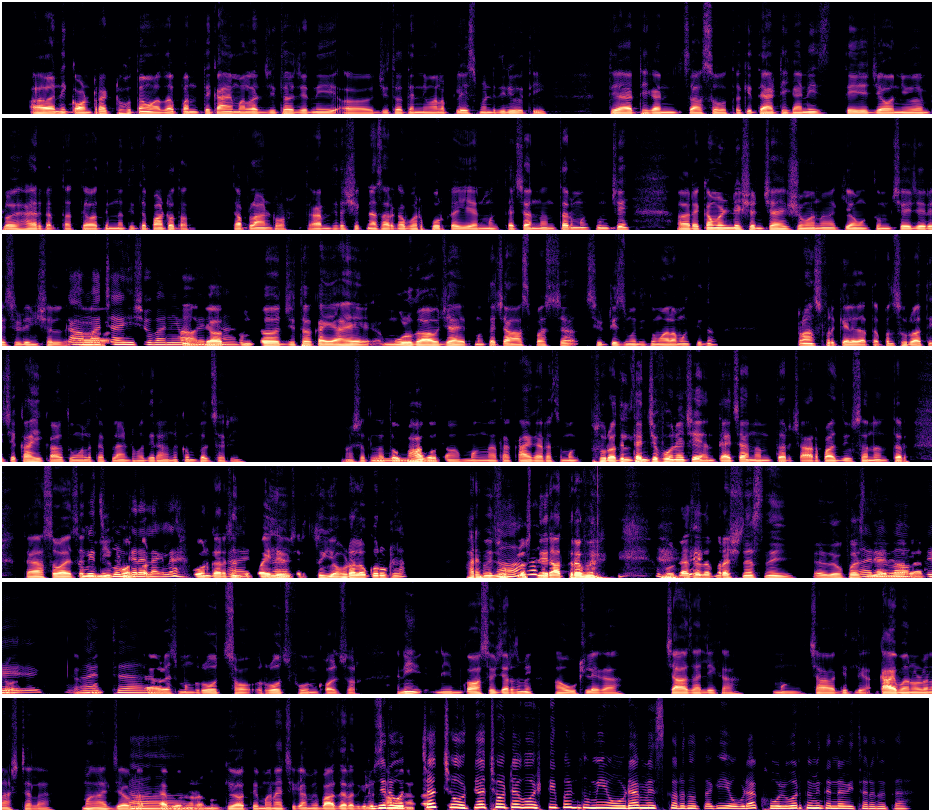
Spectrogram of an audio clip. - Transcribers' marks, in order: in English: "हायर"; in English: "रेसिडेन्शियल"; other background noise; laughing while speaking: "लागला?"; chuckle; laughing while speaking: "रात्रभर"; tapping
- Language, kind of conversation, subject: Marathi, podcast, लांब राहूनही कुटुंबाशी प्रेम जपण्यासाठी काय कराल?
